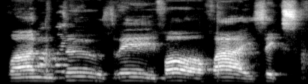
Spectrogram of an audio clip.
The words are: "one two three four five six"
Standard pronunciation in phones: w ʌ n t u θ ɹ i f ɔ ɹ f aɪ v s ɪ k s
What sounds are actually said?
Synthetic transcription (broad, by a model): w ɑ n t u t ɹ i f ɔ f aɪ s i k s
